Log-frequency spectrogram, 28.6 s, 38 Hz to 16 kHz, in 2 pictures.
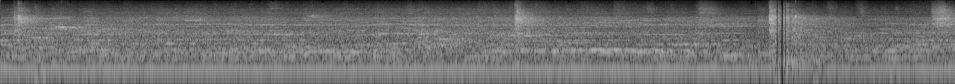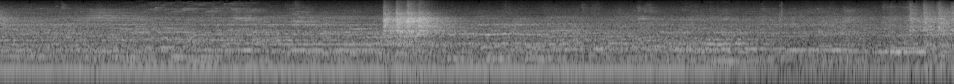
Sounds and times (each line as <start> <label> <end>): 0.0 deep ventilaltion hum 28.6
